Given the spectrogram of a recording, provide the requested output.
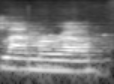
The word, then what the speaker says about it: Lamoureux: it's fine it's hard it's pronounced lamoureux Lamoreaux that it's just hard to come it's hard to come out of my mouth there's old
